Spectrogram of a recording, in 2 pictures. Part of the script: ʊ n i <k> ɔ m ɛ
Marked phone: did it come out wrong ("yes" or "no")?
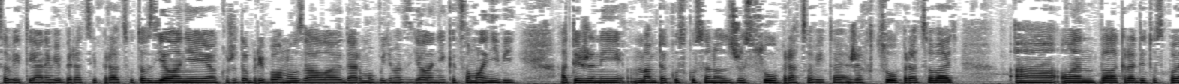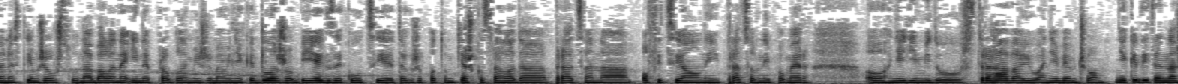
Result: yes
